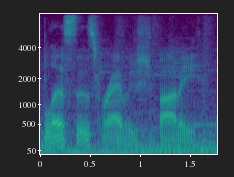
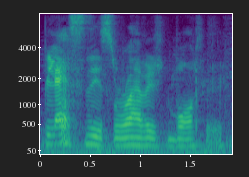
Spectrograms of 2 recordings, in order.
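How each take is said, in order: First: It is said in a plain American accent. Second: It is said in an exaggerated British accent.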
